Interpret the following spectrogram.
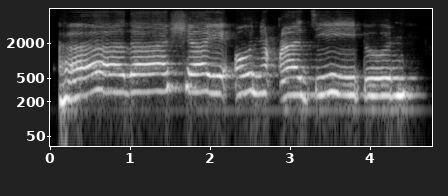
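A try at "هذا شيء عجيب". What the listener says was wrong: Ajibun, bukan hajidun.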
